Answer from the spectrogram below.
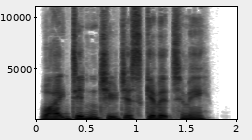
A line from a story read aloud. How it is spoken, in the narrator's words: Phil sighed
